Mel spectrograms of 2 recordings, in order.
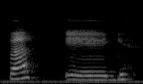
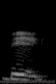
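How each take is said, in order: First: "B-ig" split into buh, then ig; sounded out. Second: Said in the usual way. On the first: Shown as a demonstration. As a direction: break "B-ig" after the b, with a gap. Teacher breaks word into sounds.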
